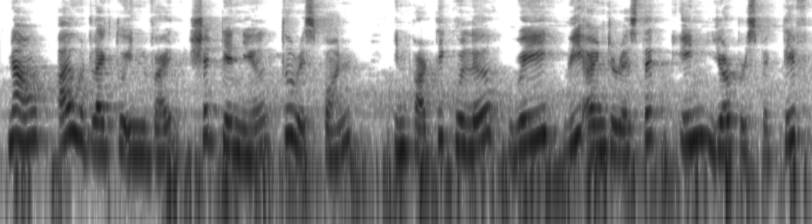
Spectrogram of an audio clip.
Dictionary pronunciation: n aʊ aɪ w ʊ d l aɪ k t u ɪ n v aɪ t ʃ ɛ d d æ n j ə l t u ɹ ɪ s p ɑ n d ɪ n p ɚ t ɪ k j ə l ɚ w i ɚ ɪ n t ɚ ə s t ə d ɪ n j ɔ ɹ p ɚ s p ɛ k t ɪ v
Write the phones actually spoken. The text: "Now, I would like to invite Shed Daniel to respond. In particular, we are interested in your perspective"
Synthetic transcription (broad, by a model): n aʊ aɪ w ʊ d l aɪ k t u ɪ n v aɪ t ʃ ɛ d d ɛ n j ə l t u ɹ ɪ s p ɑ n d ɪ n p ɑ t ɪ k j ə l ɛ w i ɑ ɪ n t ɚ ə s t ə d ɪ n j ɔ ɹ p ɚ s p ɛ k t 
